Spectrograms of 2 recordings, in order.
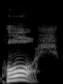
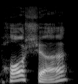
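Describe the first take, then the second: First: The name is pronounced the British way. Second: The name is pronounced the German way. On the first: "in Britain, people who represent Porsche will say Porsche" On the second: "In Germany, they'll say Porsche"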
